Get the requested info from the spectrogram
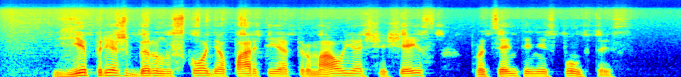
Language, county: Lithuanian, Vilnius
